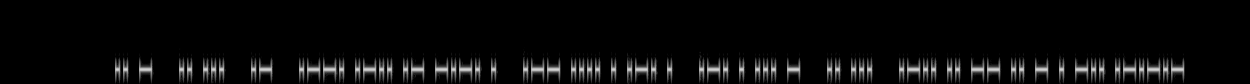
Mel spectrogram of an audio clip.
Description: Morse code, heard as a keyed tone, about 28 wpm, 700 Hz. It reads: IT IS A PLACE WHERE REST IS LIMITED.
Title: Sentences from Top 1000 Words - Review Part 6 - 30wpm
